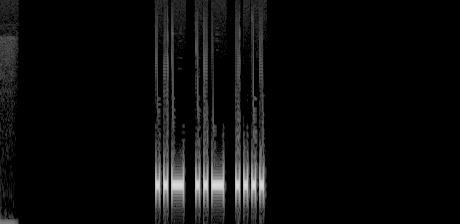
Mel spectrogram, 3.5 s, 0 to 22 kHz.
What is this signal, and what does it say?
Morse code, heard as a keyed tone, about 40 wpm, 700 Hz. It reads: UUH
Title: USA Call Sign Postfixes - 3 Letters 40wpm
